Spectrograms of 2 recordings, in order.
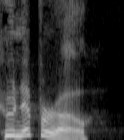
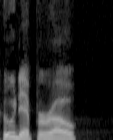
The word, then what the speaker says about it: Junipero: Shore Shifters, if you're down in Long Beach, also tomorrow morning, Shore Shifters Cars and Coffee is at, now I say Wanipero Beach. What is the name? How do you say that name? – Well, it's Junipero. – Okay, Junipero. All right, beach in Long Beach from 8 to 10 a.m.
